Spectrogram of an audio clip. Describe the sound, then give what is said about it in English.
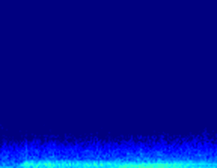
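A car engine drones steadily with a low, rumbling hum and rising tonal whine as gang leader Blackie Owens gets back in the car and drives away along a branch road, staying fairly loud throughout with no voices. “He's getting back in the car. He's driving away.”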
